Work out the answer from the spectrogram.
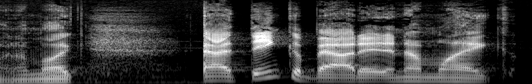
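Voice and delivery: usual speaking voice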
